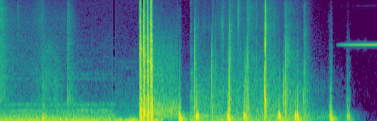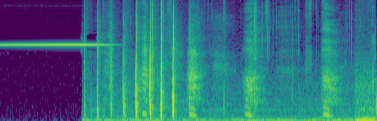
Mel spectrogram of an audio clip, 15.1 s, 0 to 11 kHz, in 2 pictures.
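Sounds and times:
high steady ringing tone: 0:06.8 - 0:10.0
man gasping and groaning: 0:10.3 - 0:14.6.

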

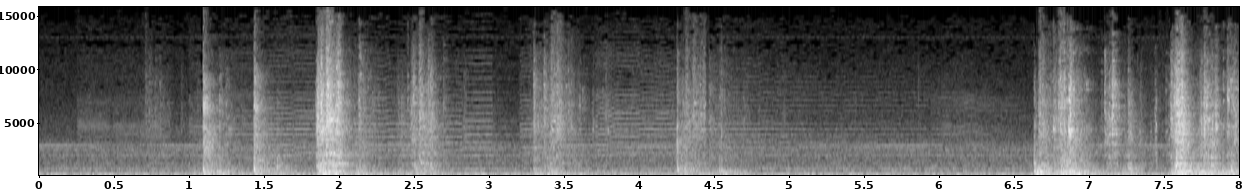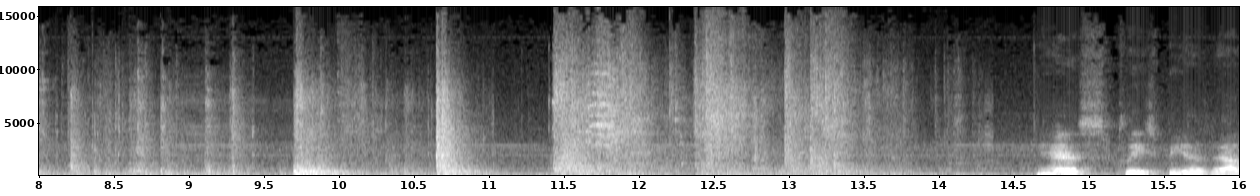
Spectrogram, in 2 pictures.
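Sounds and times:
metal clanks and scrapes: 0:00.7 - 0:04.7, 0:06.6 - 0:14.4.

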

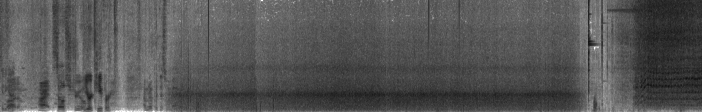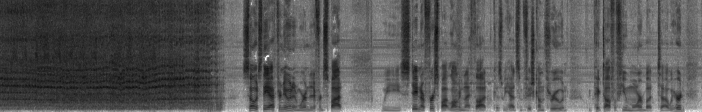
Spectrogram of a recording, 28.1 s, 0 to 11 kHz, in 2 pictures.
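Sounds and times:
road and wind noise: 0:03.3 - 0:18.5
electric ice auger whining: 0:12.2 - 0:18.6.

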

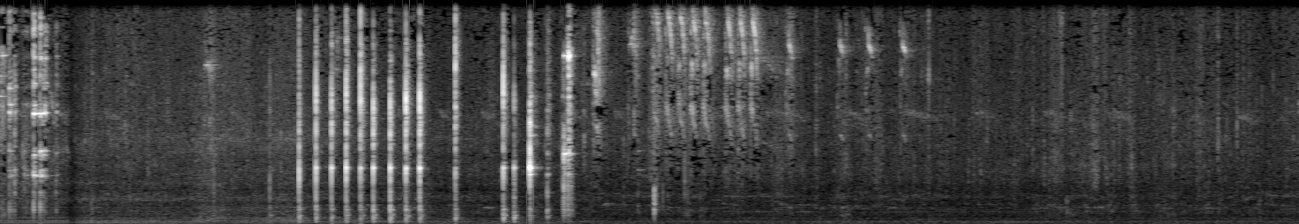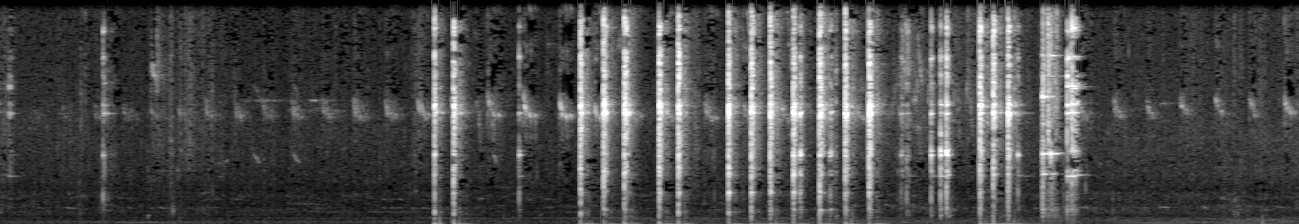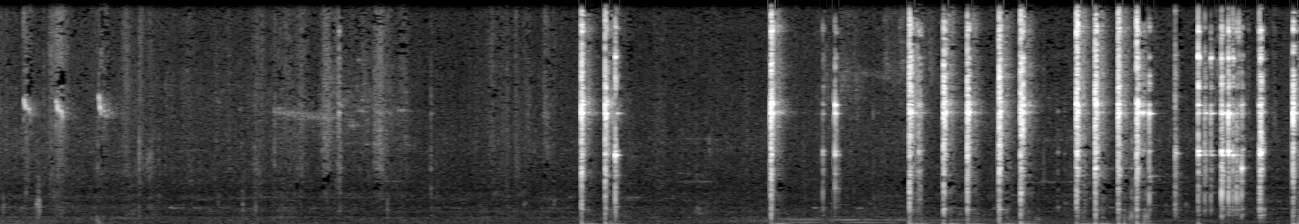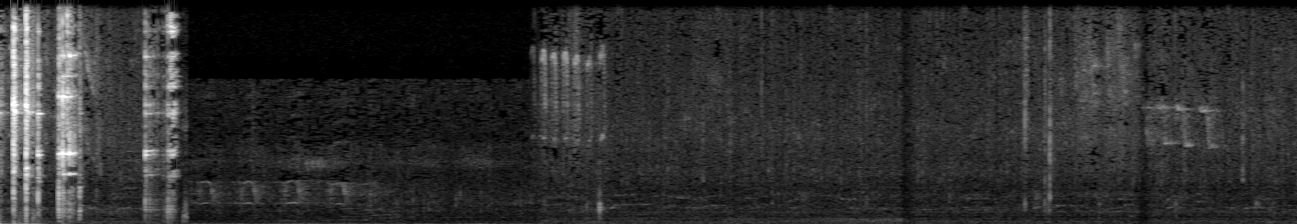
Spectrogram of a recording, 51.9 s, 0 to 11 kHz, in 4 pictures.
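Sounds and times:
steel pipe tapping metal: 0:17.3 - 0:23.9, 0:31.8 - 0:32.3, 0:33.7 - 0:34.4, 0:35.0 - 0:40.8.

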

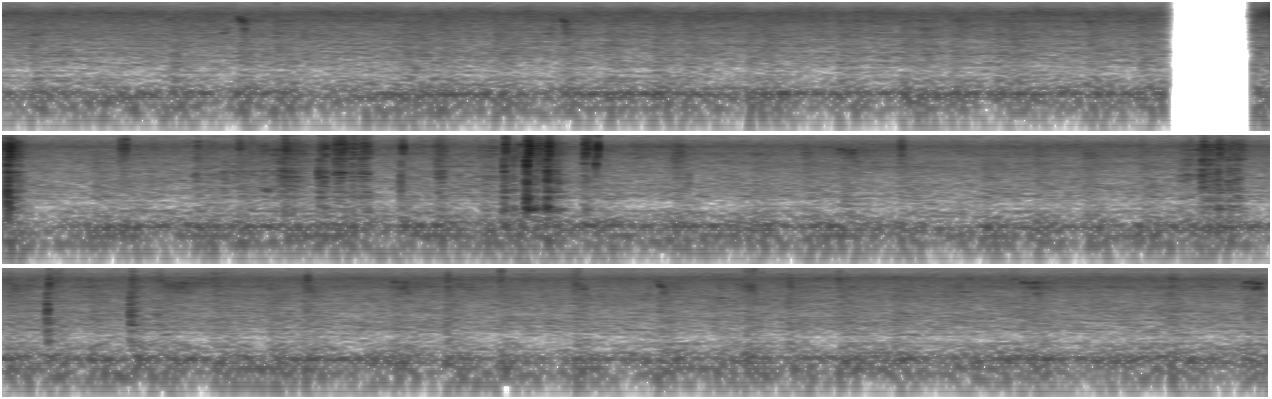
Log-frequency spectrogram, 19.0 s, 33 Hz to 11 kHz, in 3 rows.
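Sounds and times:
steady low hum: 0:00.0 - 0:19.0
scrapes and knocks on sandy ground: 0:06.3 - 0:09.8, 0:12.1 - 0:15.2.

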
